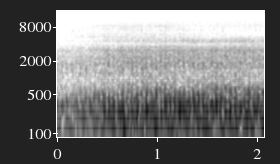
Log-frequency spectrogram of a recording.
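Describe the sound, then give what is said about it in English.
A small white propeller plane, a Bat Hawk made in South Africa, drones steadily as it approaches to land, its engine a continuous low hum with a faint buzzing texture, holding a constant loudness without any voices. “where we see a small white plane approaching us.”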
